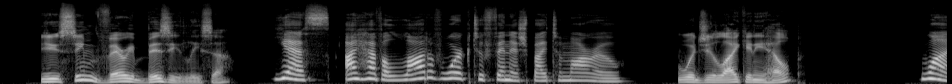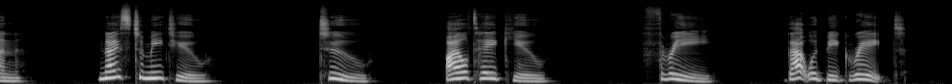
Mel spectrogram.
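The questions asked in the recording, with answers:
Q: Would you like any help?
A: 3: That would be great.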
